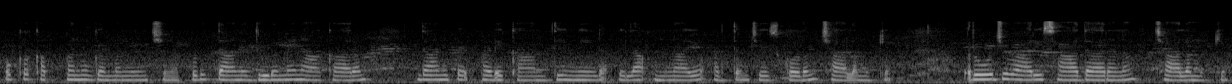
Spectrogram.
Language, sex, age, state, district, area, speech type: Telugu, female, 18-30, Telangana, Jayashankar, urban, spontaneous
